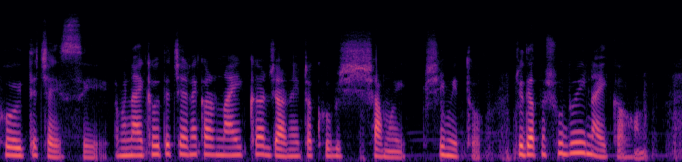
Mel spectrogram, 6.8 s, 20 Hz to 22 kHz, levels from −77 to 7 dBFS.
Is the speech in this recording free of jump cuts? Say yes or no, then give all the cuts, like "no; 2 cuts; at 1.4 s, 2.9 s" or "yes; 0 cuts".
yes; 0 cuts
